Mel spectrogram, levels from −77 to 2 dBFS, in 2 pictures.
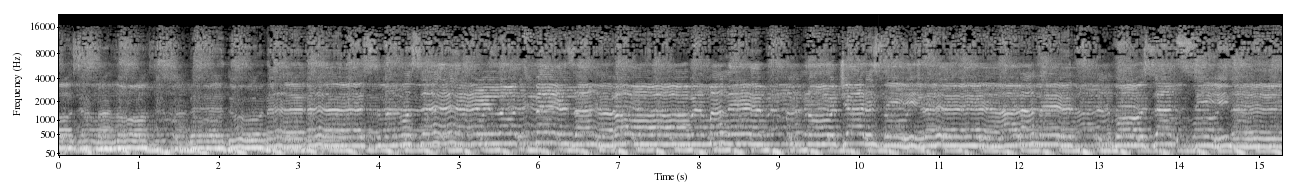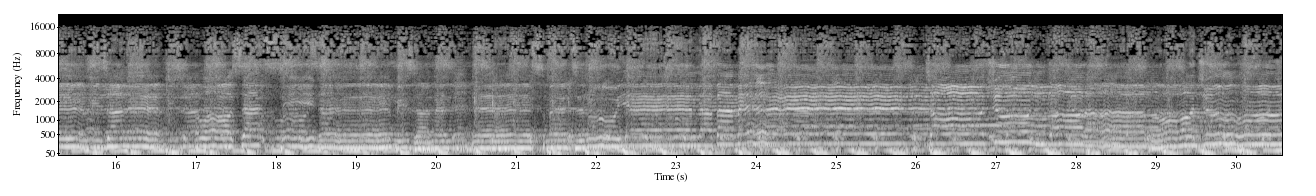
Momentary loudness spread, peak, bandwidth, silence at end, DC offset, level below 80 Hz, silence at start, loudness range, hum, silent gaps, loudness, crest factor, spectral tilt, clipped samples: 2 LU; 0 dBFS; 17 kHz; 0 s; under 0.1%; -22 dBFS; 0 s; 1 LU; none; none; -11 LUFS; 10 dB; -4 dB/octave; under 0.1%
